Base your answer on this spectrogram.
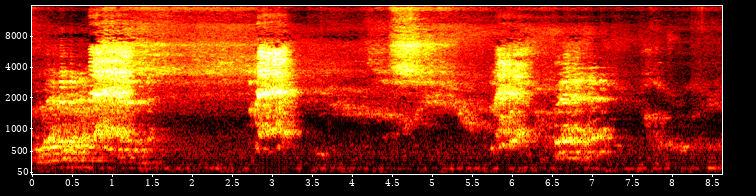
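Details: Goats on a windy hillside: a few wavering, nasal bleats of about half a second to a second each, spaced irregularly, over a steady low rush of wind.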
